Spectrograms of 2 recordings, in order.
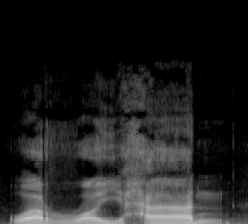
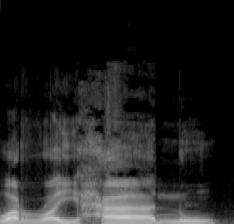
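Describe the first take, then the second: First: The word ends on a silent n sound. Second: The word ends with an added u vowel. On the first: The speaker calls it right. "kalau berwakaf di huruf nun kita baca warraihan" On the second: The speaker calls it wrong. "Jangan dibaca warraihanu"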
